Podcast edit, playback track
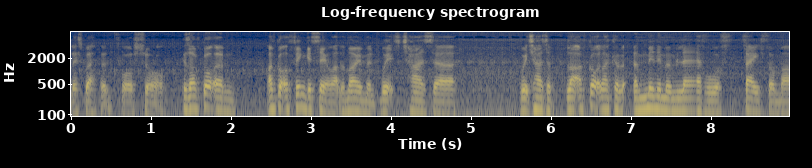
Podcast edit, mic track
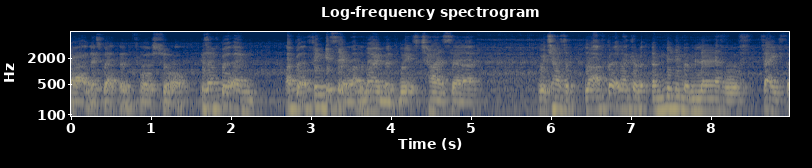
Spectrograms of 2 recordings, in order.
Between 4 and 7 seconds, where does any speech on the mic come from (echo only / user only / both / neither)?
echo only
